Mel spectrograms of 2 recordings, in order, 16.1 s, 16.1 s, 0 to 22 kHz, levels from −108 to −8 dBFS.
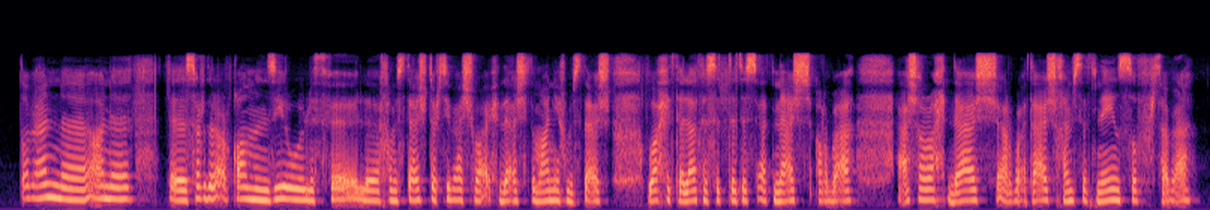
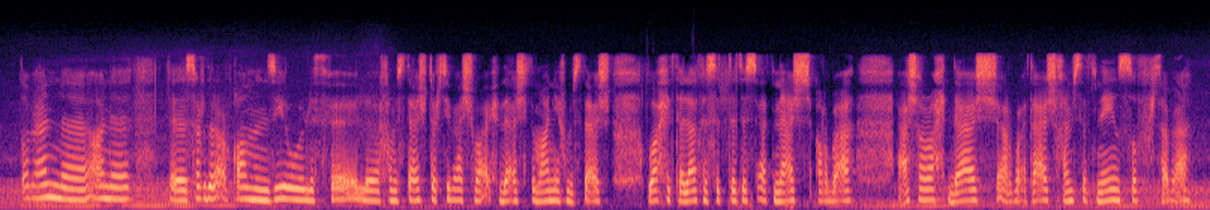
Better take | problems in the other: first | background sound (Car passing by); 19 dB below the speech

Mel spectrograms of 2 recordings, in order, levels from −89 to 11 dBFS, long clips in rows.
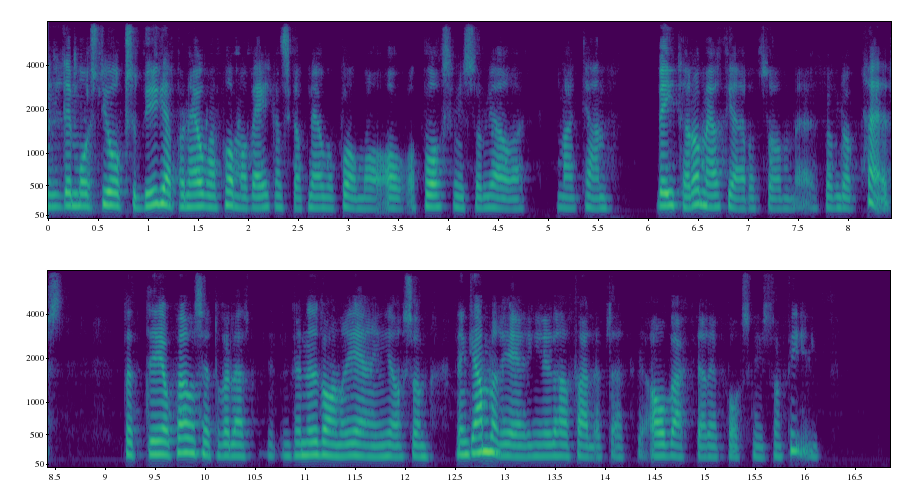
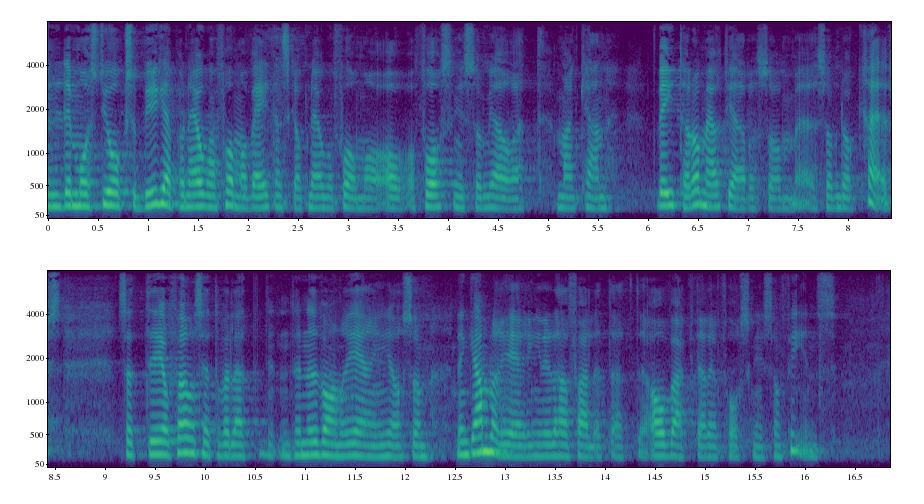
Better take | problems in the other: second | noise reduction (neural mask model DeepFilterNet 3)

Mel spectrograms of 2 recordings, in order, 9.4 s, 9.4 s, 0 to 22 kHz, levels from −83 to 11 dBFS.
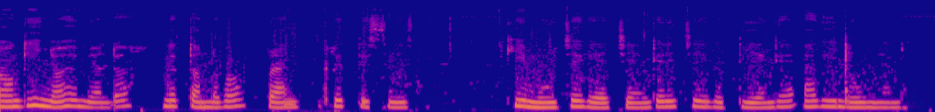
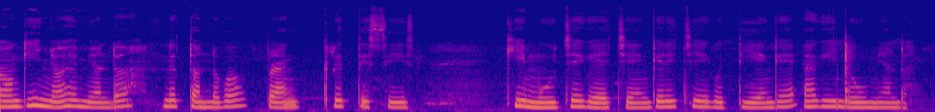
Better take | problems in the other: second | noise reduction (classical method spectral subtraction)

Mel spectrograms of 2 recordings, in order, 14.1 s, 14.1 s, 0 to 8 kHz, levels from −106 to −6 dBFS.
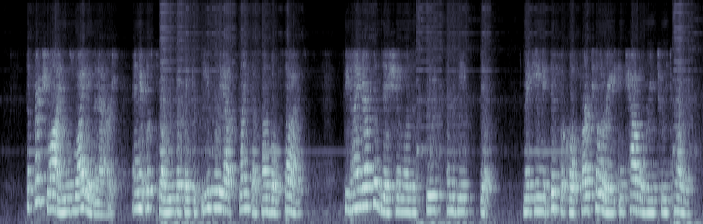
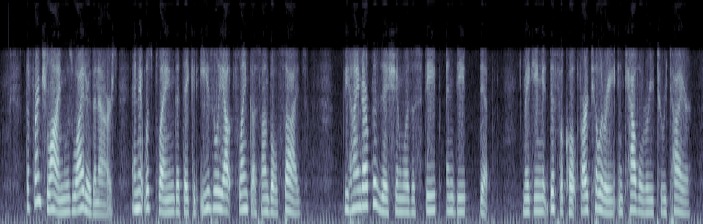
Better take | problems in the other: second | noise reduction (neural separator model SepFormer DNS4)

